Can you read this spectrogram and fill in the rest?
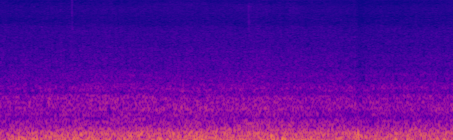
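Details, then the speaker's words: Test drive after hub/wheel bearing replacement, loading each side at speed: steady, even road and tyre rumble with no droning hum or growl rising with speed; bad-bearing hum gone, bearings normal. "we're gonna listen for the vibe the the humming noise or the bad bearing which I can tell you right now is already gone"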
